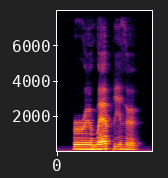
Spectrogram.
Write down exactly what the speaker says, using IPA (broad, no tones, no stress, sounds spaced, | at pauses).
ɹ ʏ w ɛ p i ð ʏ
